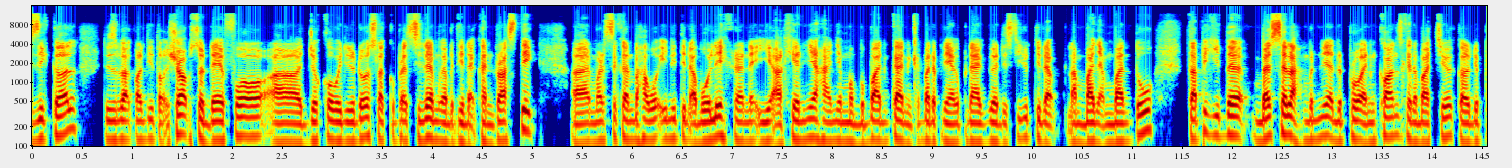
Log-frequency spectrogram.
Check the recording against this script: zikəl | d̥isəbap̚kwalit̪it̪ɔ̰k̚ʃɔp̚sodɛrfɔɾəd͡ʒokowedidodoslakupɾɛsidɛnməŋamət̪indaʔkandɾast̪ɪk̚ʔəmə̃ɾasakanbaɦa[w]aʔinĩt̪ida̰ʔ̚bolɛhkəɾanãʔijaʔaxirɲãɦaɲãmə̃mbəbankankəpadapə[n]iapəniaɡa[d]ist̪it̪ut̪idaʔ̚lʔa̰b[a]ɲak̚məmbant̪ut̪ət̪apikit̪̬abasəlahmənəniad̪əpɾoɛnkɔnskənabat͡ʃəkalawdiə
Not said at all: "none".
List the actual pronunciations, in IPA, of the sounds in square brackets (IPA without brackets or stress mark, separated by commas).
w, n, d, a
